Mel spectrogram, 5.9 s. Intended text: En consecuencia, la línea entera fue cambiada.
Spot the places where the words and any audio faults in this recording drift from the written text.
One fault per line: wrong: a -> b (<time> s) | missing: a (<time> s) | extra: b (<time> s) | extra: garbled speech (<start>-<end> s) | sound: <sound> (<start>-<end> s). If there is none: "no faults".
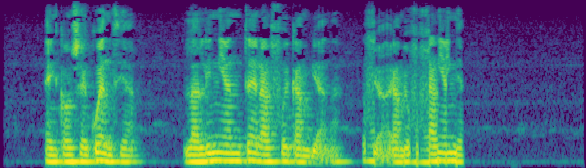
extra: garbled speech (3.6-4.6 s)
